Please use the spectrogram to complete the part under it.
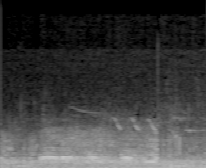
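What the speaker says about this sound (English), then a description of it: "Canada goose." Canada geese honking at Dinton Pastures Country Park, with a few short nasal calls over a steady outdoor background of moderate loudness.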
